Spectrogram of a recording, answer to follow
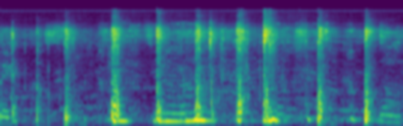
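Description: A child beatboxing: sharp mouth-made percussion beats, about two a second, with short hummed notes in between.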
